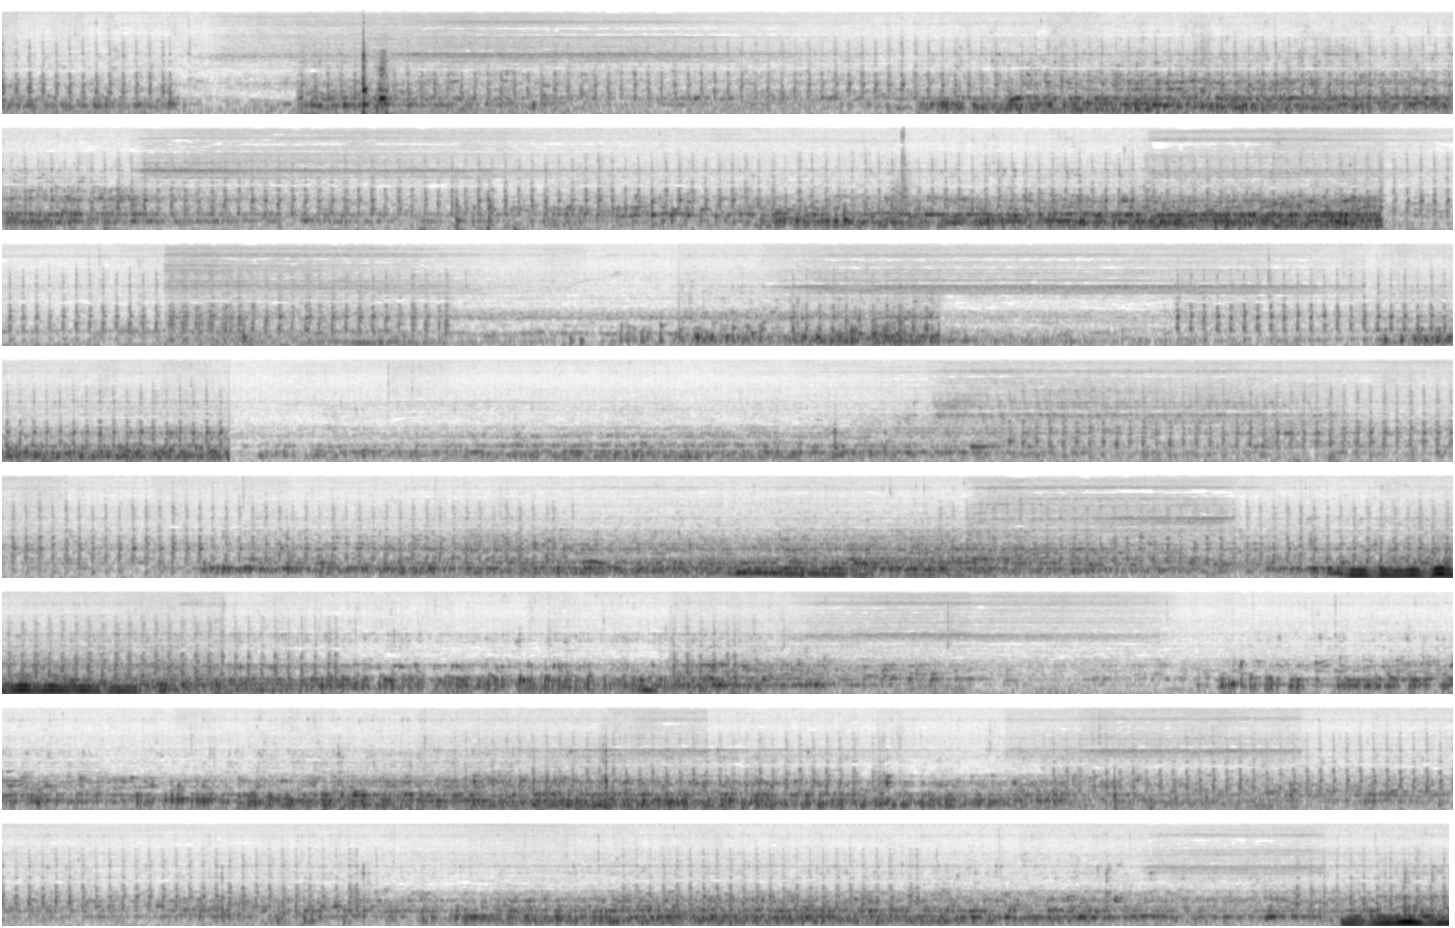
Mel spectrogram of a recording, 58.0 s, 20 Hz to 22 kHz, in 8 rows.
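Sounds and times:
underwater regulator exhaled bubbles: 4.0s - 8.2s, 9.6s - 14.2s, 30.0s - 40.5s, 42.3s - 50.0s, 52.2s - 58.0s.

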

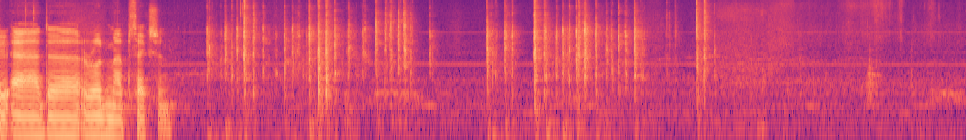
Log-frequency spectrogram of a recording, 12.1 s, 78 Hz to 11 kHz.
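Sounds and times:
typing on a computer keyboard: 2.6s - 5.5s, 6.1s - 9.0s.

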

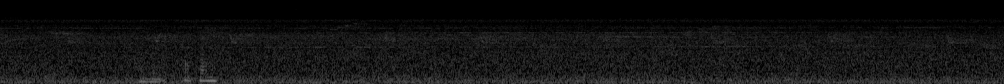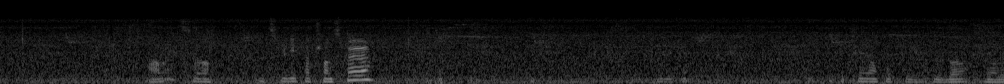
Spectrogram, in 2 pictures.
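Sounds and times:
background hiss: 0.0s - 20.0s.

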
